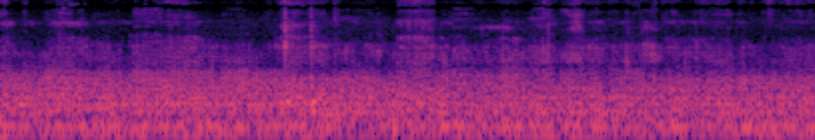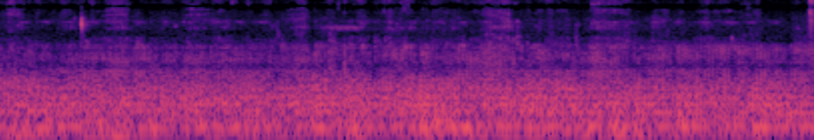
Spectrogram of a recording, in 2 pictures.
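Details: Three friendly Munchkin cats, including a kitten, lounging together in a round bed and purring at once; continuous deep, rumbling purring with an even throbbing rhythm, otherwise quiet.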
